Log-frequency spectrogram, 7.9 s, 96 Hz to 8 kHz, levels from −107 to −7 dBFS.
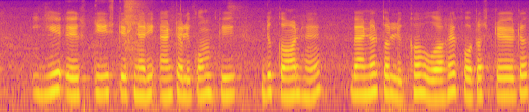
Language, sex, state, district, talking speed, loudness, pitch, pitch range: Hindi, female, Punjab, Pathankot, 130 wpm, -16 LUFS, 195 Hz, 185-205 Hz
